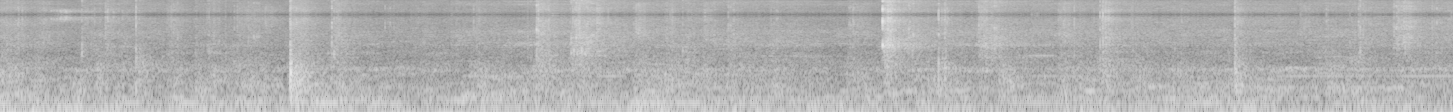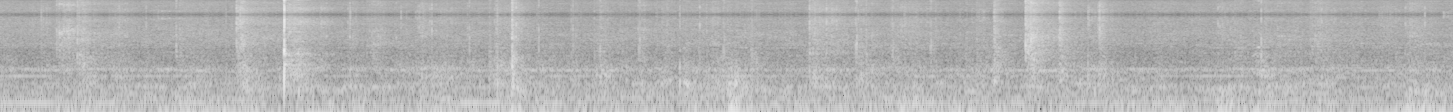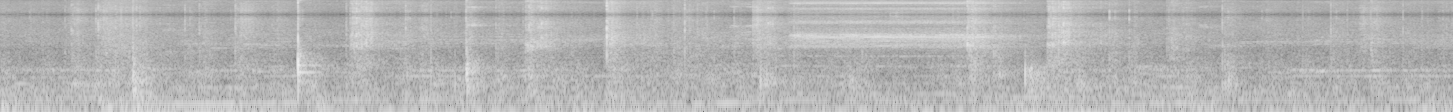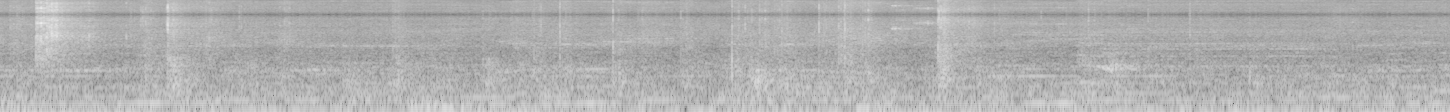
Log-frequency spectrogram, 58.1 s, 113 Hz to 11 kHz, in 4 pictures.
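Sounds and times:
hockey sticks and puck knocking: 8.5 - 11.3, 16.3 - 25.7, 29.7 - 37.0, 38.6 - 41.6, 42.3 - 45.8.

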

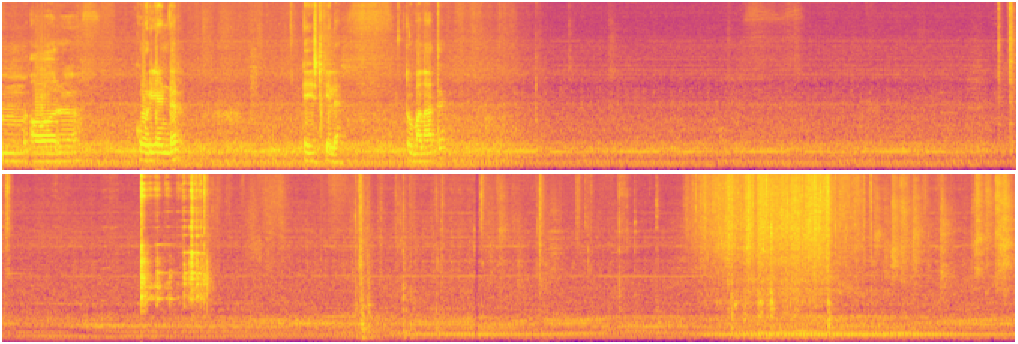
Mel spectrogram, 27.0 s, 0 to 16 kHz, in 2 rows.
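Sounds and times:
steady low hum: 0.0 - 27.0
steel bowls clinking: 15.4 - 16.4.

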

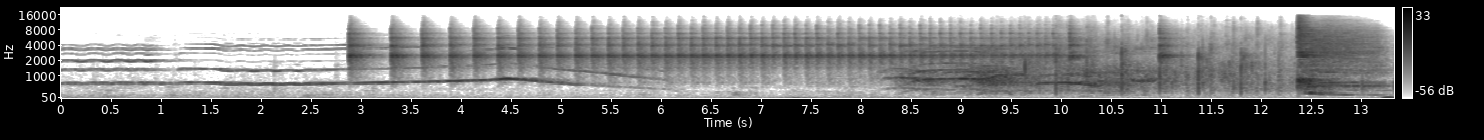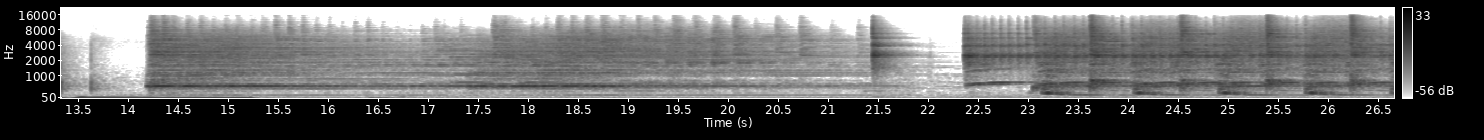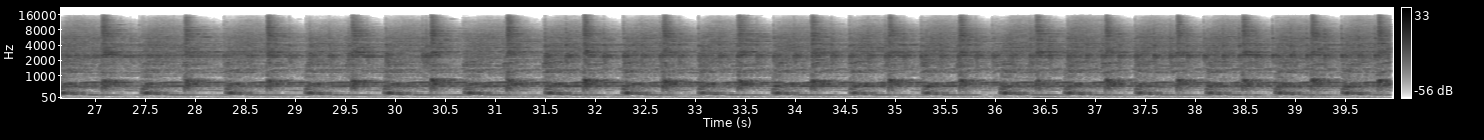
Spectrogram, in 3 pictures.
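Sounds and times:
drum and clapper strokes: 2.9 - 16.6, 22.4 - 39.9
cymbal or gong crashes: 14.2 - 21.0, 23.1 - 39.9.

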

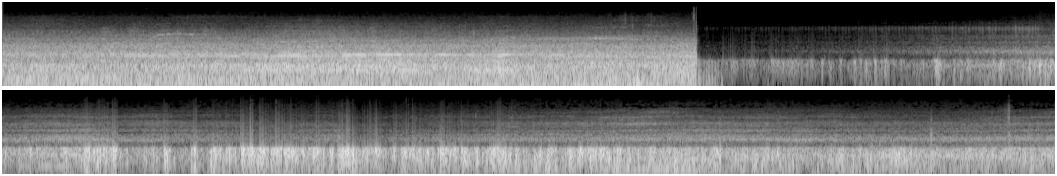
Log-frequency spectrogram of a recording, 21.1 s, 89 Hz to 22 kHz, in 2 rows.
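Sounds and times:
roller coaster rumbling on track: 0.0 - 7.2, 9.2 - 21.0.

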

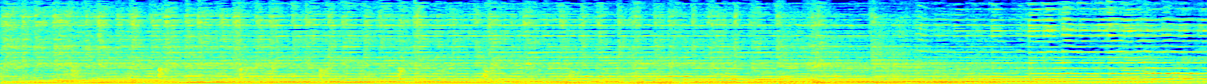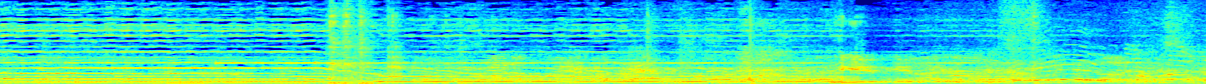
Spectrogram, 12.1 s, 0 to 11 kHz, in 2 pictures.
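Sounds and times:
people talking and chattering: 0.0 - 12.0
lingering steady tone: 2.1 - 12.0.

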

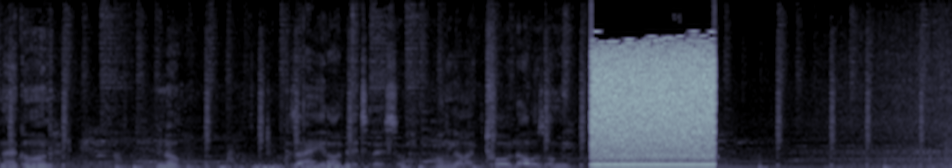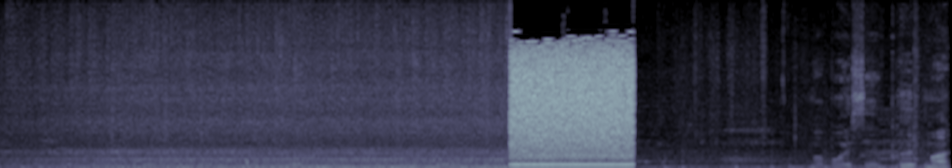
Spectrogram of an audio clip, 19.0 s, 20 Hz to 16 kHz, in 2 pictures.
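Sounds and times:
machine hum: 6.0 - 7.2, 9.0 - 15.9
static hiss with beep tone: 6.0 - 7.2, 14.7 - 15.9.

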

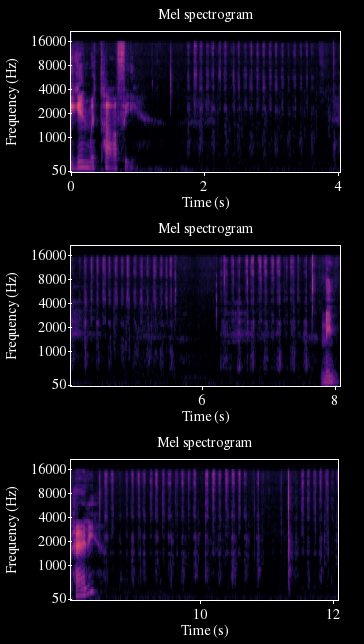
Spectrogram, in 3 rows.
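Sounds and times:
scraping scratch card coating: 1.7 - 5.7, 6.3 - 12.0.

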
